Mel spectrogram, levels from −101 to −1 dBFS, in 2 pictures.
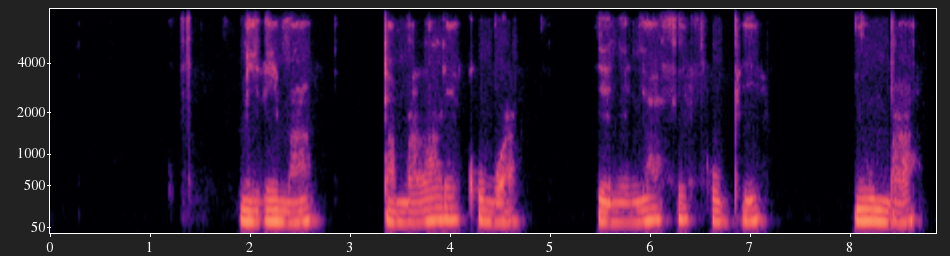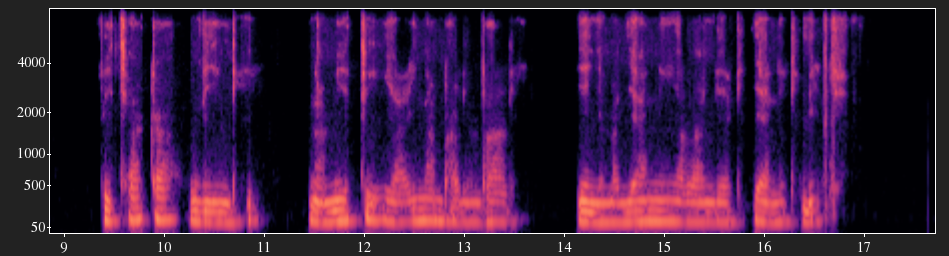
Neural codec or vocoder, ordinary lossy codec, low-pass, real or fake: none; Opus, 16 kbps; 7.2 kHz; real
